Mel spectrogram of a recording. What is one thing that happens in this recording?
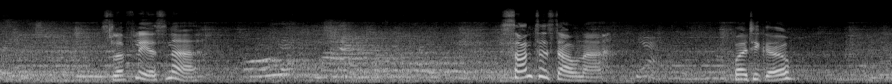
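Young children shout and squeal excitedly close by.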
